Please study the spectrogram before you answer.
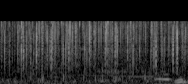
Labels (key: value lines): label: biophony, cascading saw
recorder: SoundTrap 600 or HydroMoth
